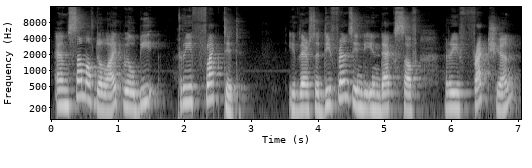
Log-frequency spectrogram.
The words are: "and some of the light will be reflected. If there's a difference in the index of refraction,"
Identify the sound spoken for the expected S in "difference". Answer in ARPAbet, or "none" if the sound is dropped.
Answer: S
